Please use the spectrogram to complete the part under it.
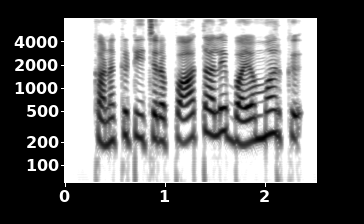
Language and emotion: Tamil, fearful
